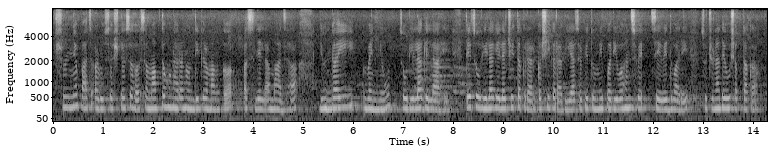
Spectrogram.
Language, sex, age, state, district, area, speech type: Marathi, female, 18-30, Maharashtra, Satara, urban, read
